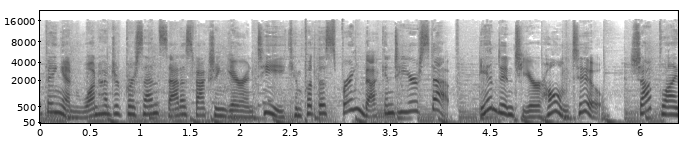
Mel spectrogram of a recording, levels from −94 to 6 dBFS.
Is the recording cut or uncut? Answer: uncut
